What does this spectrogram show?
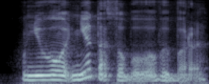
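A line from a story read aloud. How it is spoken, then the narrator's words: Calm reply after pause. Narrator (Russian): спокойно ответил полуэльф после очередной изумленной паузы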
